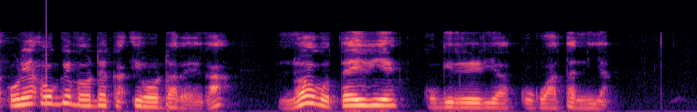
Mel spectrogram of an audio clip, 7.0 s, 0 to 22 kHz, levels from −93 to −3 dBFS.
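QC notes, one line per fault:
Throughout, Bluetooth LC3 compression: a low-bitrate transform codec, likely LC3 at 32 kbps, strips and noise-fills the upper spectrum, giving the speech a breathy, grainy edge.
0.46 s, block of digital silence: the audio briefly dropped out, leaving a 1.84 ms run of zeros whose abrupt edges produce a single tick.
1.67–1.69 s, lost LE Audio frames: right after "ũrĩa ũngĩthondeka", about 15 ms of audio, consistent with two 7.5 ms frames, was lost. It was concealed with a reused spectrum, so the voice smears into brief noise.
4.59 s, block of digital silence: samples were replaced with zeros for 5.8 ms, which fits a 256-sample block. The hard cut out and back sounds as a short click.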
